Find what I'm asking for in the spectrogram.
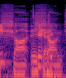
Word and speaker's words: Shang-Chi: But Shanghai at 2, you kidding me? – Well, how do you pronounce it? You said Shanghai? You said Shanghai? – Shang-Chi.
